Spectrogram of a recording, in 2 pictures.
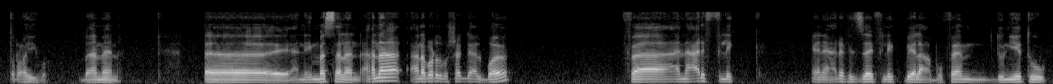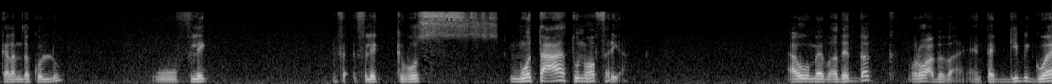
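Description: The sender likely stopped transmitting during pauses under discontinuous transmission, as Opus DTX does, leaving the receiver to fill the gaps with comfort noise in place of the background. From 5.27 to 6.21 s, and again from 11.35 to 11.75 s, the room noise, otherwise about 35 dB under the speech, gives way to a smooth, featureless hiss, about 1 dB and then about 2 dB quieter, before the real background returns.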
